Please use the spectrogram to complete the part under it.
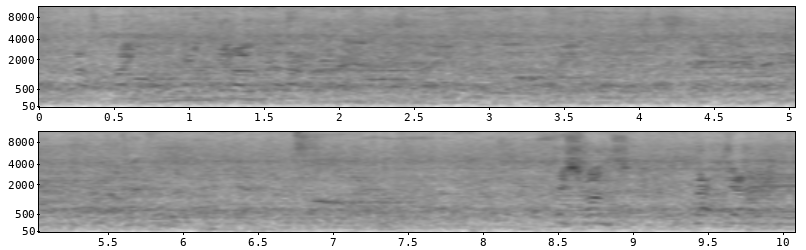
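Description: A crowd of men and women murmurs in a large echoing hall.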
